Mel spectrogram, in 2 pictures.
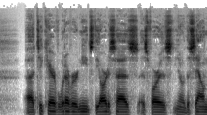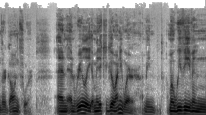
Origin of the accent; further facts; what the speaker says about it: Philadelphia, Pennsylvania, United States; moved away as an adult; now in Atlanta, United States; I grew up in Philadelphia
